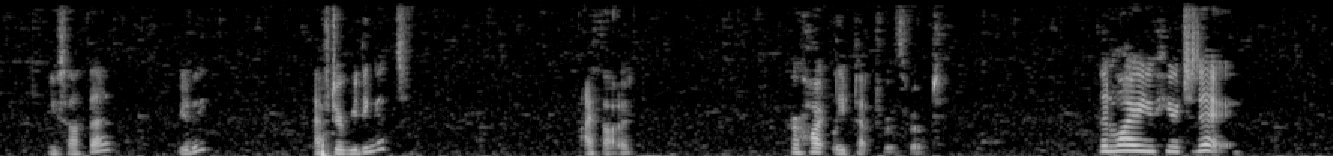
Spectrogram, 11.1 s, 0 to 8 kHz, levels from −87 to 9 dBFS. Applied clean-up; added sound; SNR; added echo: classical method Wiener filter.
